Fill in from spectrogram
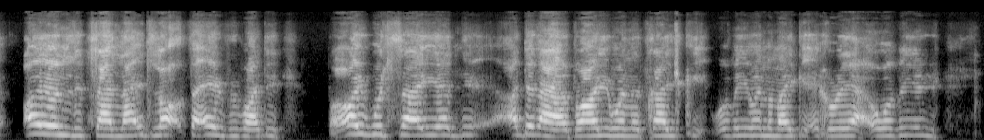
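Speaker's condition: Spastic quadriplegic cerebral palsy; able to communicate

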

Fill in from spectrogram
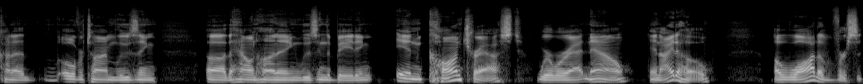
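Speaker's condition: No condition

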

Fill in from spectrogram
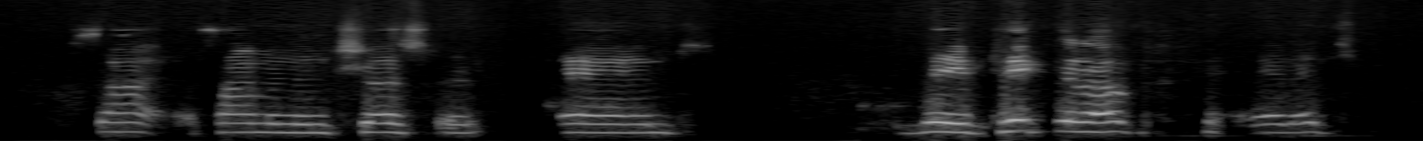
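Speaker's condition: Cerebral palsy; wheelchair user; voice erratic, pitch goes high and low, dictation software can't understand

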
